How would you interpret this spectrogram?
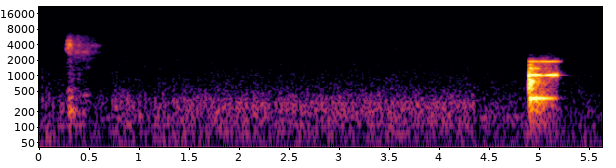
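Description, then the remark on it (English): A single meditation bell is struck once near the end, a bright ringing tone with clear overtones that is cut short, following a soft tap and a few seconds of quiet hush. “And I'll just invite one sound of the bell.”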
